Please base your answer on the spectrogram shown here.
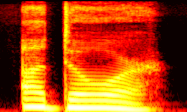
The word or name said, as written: adore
